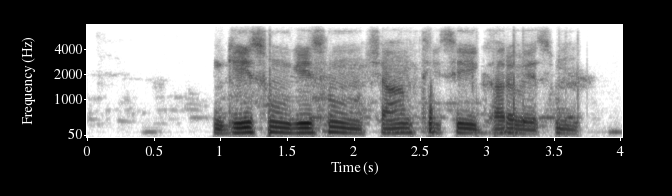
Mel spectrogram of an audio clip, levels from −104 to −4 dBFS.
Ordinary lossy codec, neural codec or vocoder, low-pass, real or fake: Opus, 16 kbps; none; 7.2 kHz; real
